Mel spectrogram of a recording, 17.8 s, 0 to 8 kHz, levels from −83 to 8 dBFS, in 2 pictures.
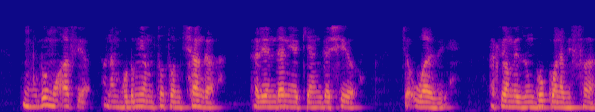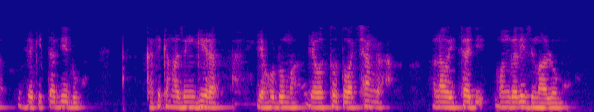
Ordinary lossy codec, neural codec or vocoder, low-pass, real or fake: AAC, 16 kbps; none; 7.2 kHz; real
